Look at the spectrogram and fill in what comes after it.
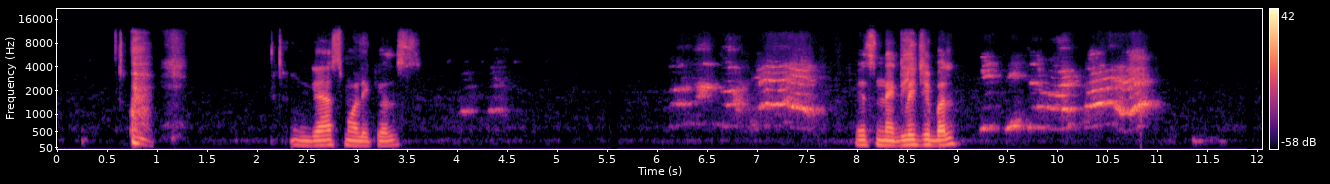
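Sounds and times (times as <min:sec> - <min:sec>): person sneezing: 0:00.6 - 0:01.3.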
